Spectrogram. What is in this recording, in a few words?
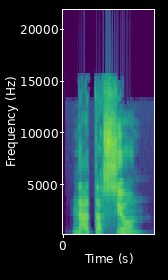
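"na-ta-cion", Spanish, female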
